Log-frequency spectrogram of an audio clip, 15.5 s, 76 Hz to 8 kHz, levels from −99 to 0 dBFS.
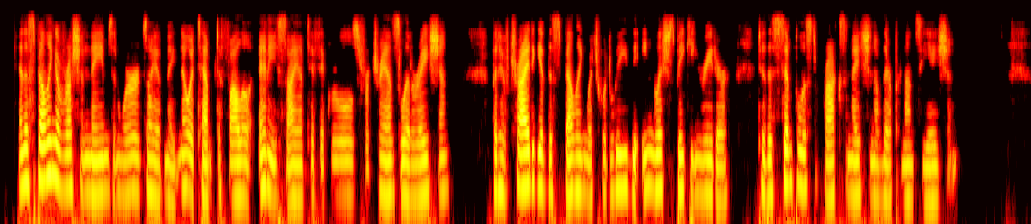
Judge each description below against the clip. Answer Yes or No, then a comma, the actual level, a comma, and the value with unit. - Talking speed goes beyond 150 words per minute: Yes, average, 160 wpm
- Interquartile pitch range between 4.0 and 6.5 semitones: No, narrow, 2.4 semitones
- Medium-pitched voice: Yes, medium, 145 Hz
